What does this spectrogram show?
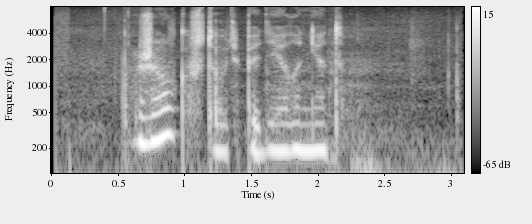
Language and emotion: Russian, sad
